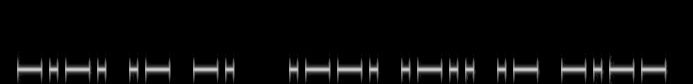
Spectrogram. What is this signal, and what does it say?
Morse code, heard as a keyed tone, about 16 wpm, 700 Hz. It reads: CAN PLAY
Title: Sentences from Top 1000 Words - Review Part 5 - 15wpm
